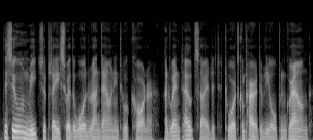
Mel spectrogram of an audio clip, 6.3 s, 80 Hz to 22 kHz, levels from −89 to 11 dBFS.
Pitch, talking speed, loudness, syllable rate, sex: 100 Hz, 200 wpm, -20 LUFS, 6.0 syllables/s, male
